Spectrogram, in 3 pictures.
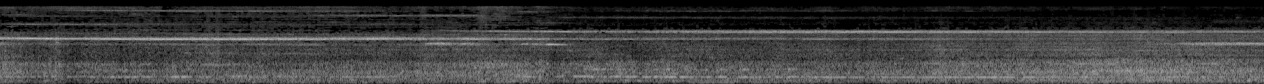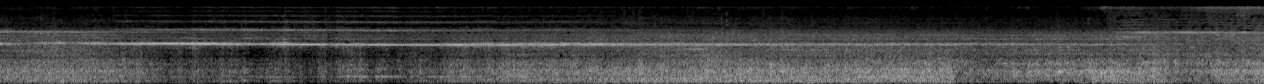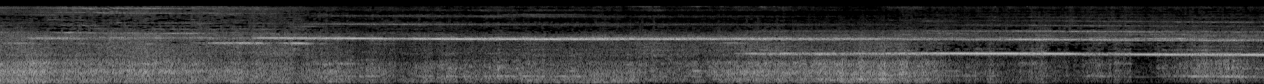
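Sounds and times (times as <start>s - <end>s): freight train wheels rumbling: 0.0s - 37.9s
wheel squeals: 0.0s - 37.9s.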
